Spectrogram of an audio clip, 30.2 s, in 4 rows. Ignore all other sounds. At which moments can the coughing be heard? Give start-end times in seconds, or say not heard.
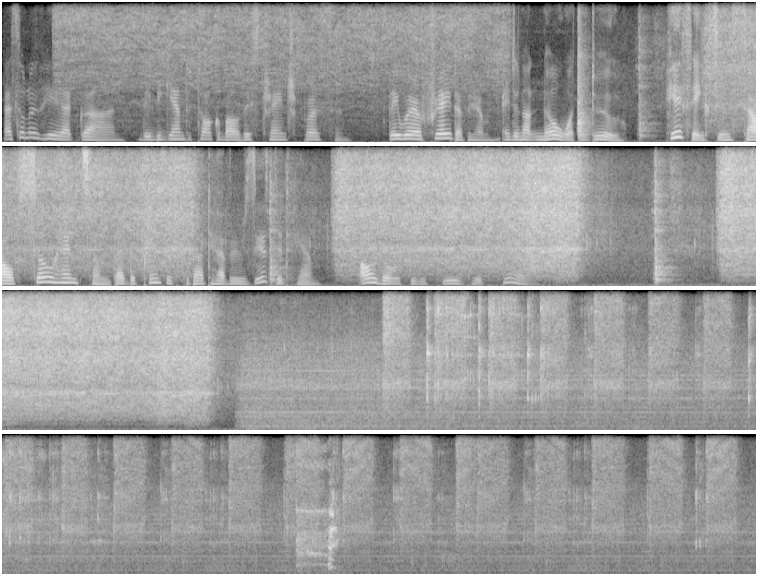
25.5-26.1.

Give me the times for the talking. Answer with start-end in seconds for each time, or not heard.
0.0-12.9.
